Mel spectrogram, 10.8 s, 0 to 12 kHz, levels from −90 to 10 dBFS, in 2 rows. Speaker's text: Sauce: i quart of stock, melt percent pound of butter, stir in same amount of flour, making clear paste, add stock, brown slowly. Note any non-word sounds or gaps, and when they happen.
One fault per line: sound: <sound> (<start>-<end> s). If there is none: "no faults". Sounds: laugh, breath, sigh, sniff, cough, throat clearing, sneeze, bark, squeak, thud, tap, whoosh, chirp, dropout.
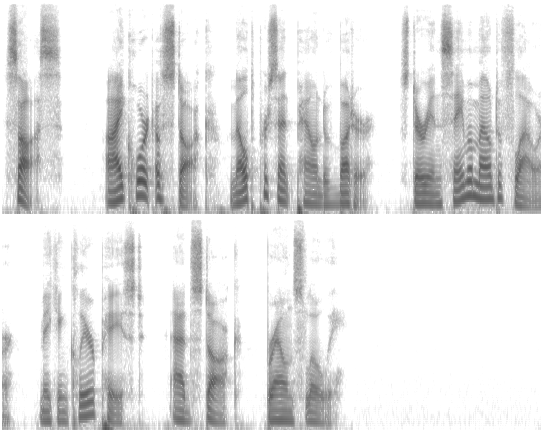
no faults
